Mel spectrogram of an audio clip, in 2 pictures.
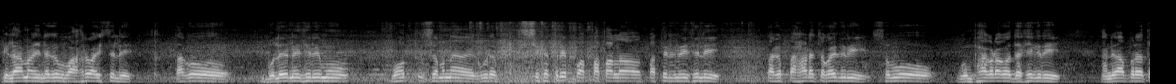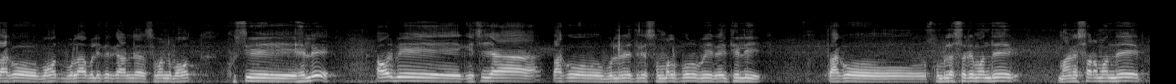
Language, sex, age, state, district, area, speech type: Odia, male, 45-60, Odisha, Subarnapur, urban, spontaneous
